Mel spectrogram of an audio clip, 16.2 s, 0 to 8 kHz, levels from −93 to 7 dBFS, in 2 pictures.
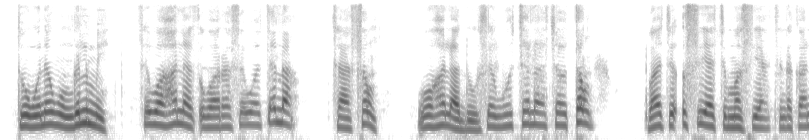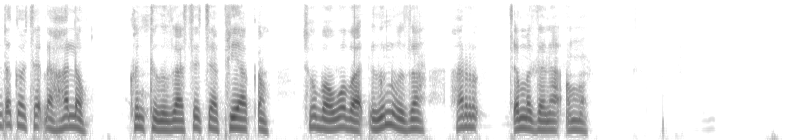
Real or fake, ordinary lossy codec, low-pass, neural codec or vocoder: real; none; 7.2 kHz; none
